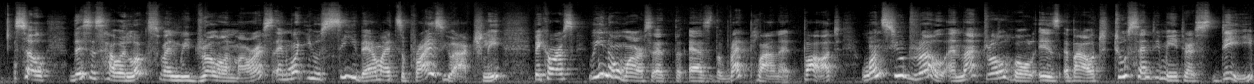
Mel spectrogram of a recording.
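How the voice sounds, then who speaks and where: A woman with a German accent, fairly high pitch, very wide pitch swings, a moderate pace and hardly any pauses, over noticeable background noise. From Germany. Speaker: planetary scientist, lecturer. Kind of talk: informal educational presentation.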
